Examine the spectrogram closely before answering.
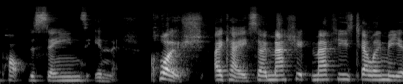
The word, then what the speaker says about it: cloche: Cloche. Okay, so Matthew's telling me it's pronounced cloche.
